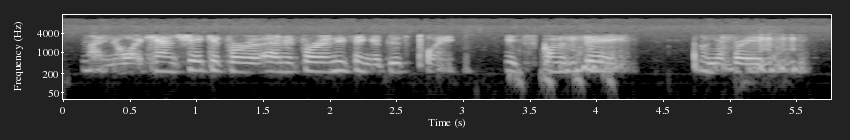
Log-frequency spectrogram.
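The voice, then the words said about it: German-Italian accent. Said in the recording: “you still have that German-Italian accent. I can hear it.”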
